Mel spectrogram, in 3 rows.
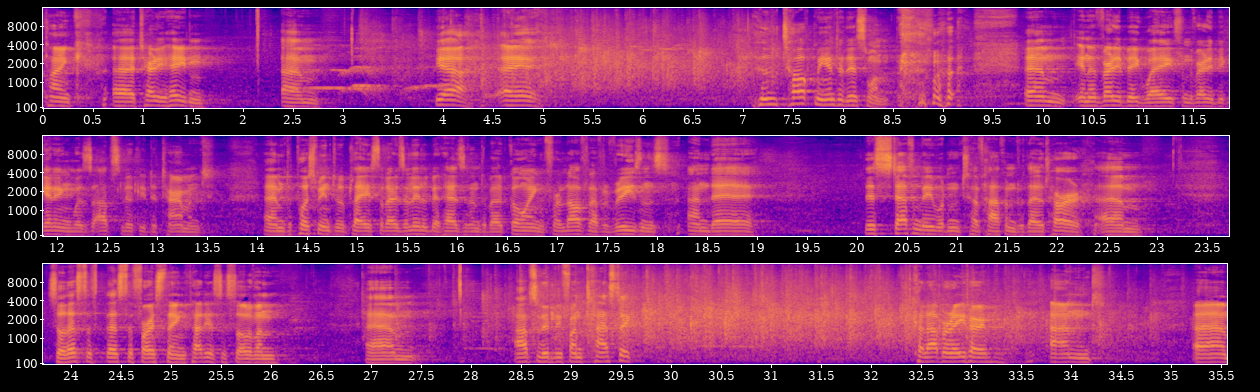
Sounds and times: Speech: 0.0 - 1.7, 7.1 - 8.6, 9.8 - 19.0, 20.1 - 22.9, 23.8 - 26.2, 27.0 - 27.6, 28.4 - 29.7, 32.4 - 34.3, 35.2 - 35.5.

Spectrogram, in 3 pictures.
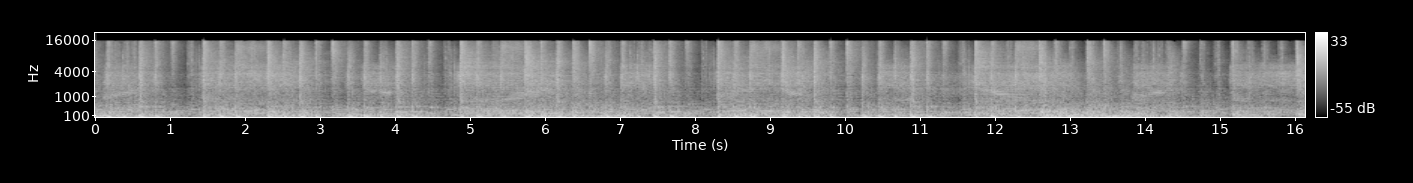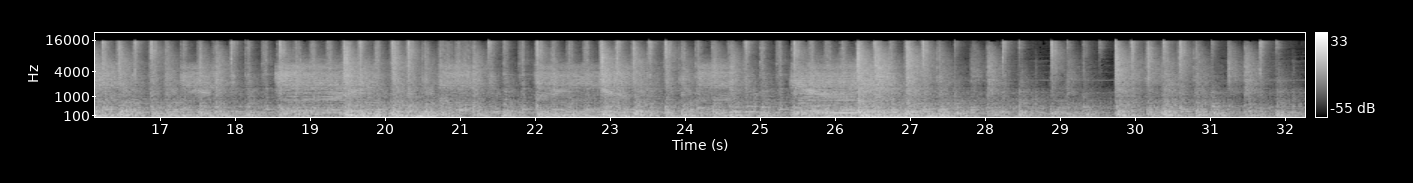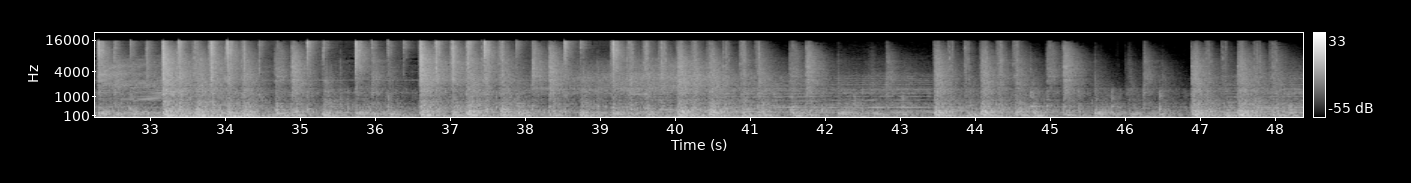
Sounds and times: Timpani: 0.0 - 48.3.

